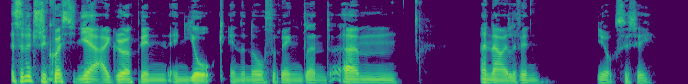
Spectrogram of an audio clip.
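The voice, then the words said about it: British accent. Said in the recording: “based on your accent, I assume you grew up in the UK”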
